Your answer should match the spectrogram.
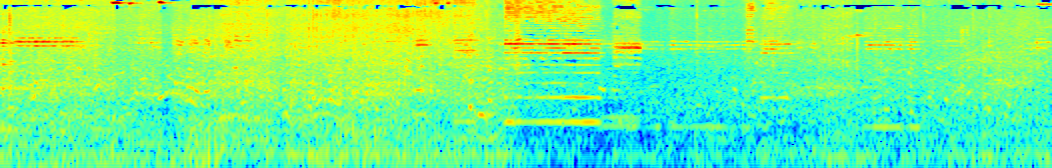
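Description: Street traffic and crowd noise, with a car horn honking for about a second about five seconds in, followed by a few shorter, fainter toots.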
